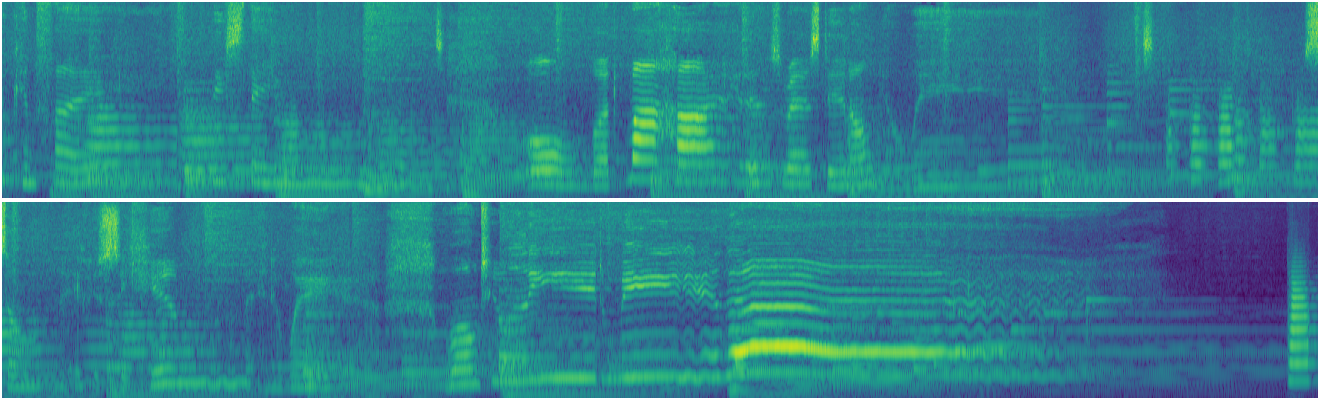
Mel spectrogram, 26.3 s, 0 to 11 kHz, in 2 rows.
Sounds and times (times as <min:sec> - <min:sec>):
Tender music: 0:00.0 - 0:26.3.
